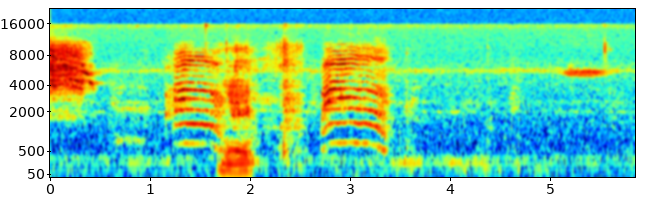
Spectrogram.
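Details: Domestic cat giving two clear harmonic meows, the first dipping low then rising, the second arched and drawn out, separated by a sharp click, with quiet room noise and a faint high tone near the end.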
